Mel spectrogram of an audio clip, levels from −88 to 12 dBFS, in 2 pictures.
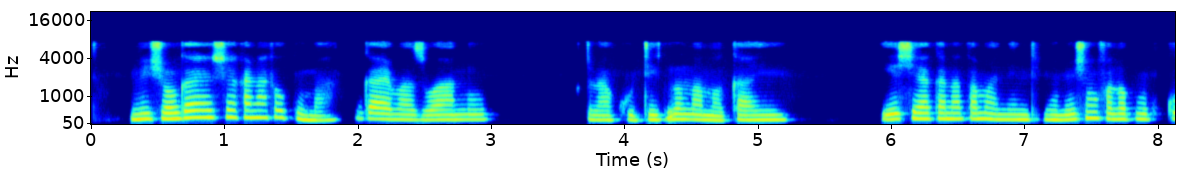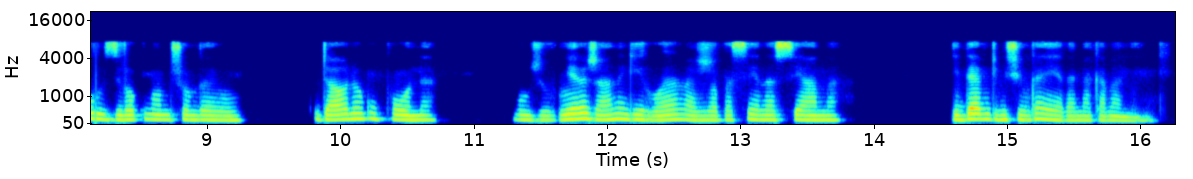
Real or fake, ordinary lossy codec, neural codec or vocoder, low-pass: fake; MP3, 64 kbps; codec, 24 kHz, 0.9 kbps, WavTokenizer, large speech release; 7.2 kHz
